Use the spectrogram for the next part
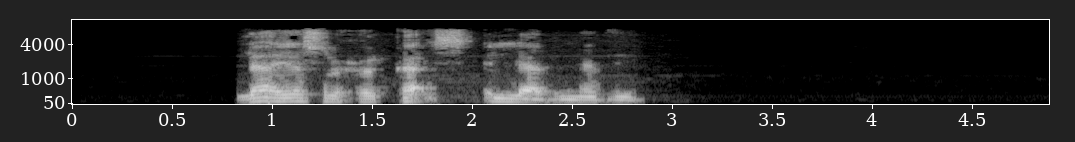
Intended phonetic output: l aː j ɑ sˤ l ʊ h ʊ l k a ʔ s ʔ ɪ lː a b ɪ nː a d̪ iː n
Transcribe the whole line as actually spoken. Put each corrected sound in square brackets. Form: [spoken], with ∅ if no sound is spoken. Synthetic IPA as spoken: l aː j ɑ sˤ l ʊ [ħ] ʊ l k a ʔ s ʔ ɪ lː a b ɪ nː a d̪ iː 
